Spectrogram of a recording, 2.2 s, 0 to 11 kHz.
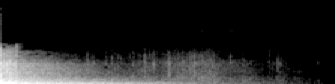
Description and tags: a systematic series: I´ve recorded the pop of a special packaging material several times with different mic settings. Then I decreased the speed of the recordings to 1/2, 1/4, 1/8 and 1/16 reaching astonishing blasting effects. An additional surprising result was the sound of the crumpling of the material which sound like a collapsing brickwall in the slower modes and the natural reverb changes from small room to big hall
